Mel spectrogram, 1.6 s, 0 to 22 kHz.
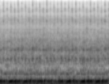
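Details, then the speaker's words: Acura RSX after conversion to return-style fuel system with cutter-style fittings, first startup: steady even low idle, no misses or knocks, no leaks, fuel pressure just under 45, AFR around 14.7; normal idle. "Sounds like she's doing alright. Make sure there's no leaks. I don't see nothing leaking."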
